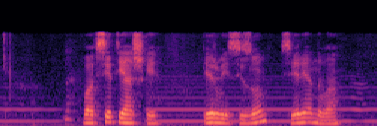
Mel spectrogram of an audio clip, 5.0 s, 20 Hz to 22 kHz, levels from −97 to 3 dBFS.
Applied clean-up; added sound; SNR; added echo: none; Wind instrument, woodwind instrument; 19 dB; none.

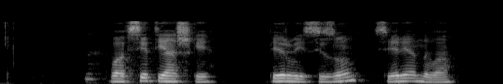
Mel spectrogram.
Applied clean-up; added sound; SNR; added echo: neural mask model Resemble Enhance denoiser.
